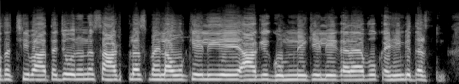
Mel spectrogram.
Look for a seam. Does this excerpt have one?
no; 0 cuts

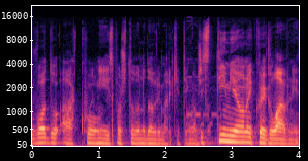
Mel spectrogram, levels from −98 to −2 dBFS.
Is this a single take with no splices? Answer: no; 2 cuts; at 1.0 s, 2.6 s

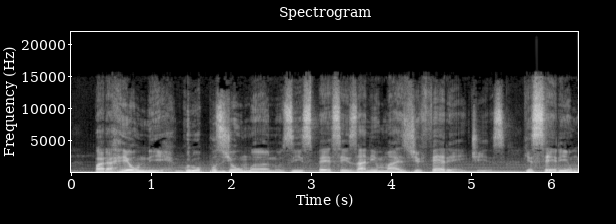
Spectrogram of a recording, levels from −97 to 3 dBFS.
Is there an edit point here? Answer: yes; 1 cut; at 4.0 s

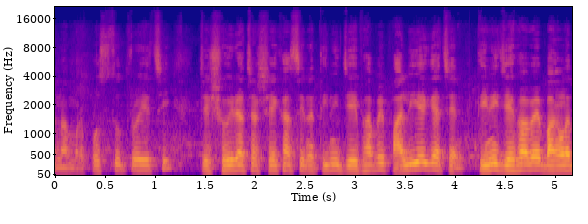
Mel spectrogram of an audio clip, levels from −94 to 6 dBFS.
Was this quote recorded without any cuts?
no; 2 cuts; at 1.3 s, 4.1 s

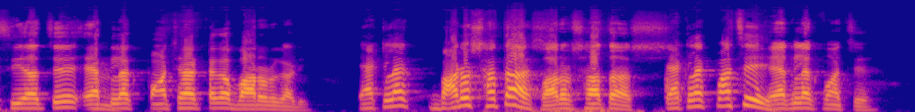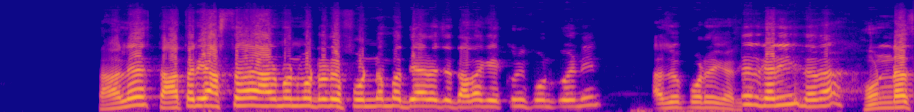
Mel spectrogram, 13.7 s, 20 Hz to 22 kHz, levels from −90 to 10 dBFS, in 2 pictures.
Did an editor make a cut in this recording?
no; 0 cuts

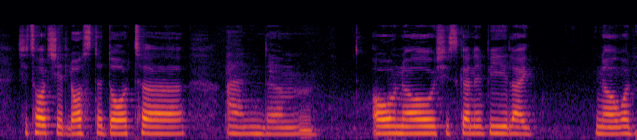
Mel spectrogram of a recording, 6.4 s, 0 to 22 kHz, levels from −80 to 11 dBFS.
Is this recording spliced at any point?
no; 0 cuts

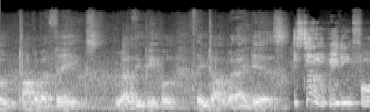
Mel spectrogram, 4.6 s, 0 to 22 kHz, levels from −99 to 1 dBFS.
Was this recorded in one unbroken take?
no; 1 cut; at 3.6 s

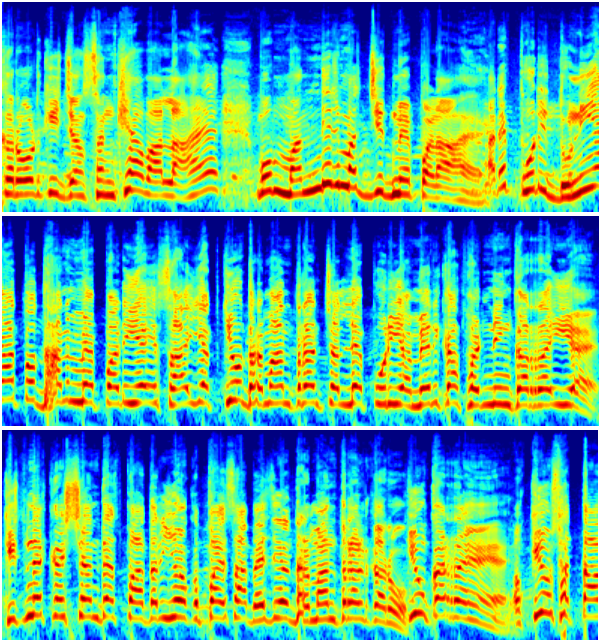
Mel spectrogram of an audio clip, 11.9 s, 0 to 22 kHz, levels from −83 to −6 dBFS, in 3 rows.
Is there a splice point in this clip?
yes; 3 cuts; at 3.2 s, 7.9 s, 10.8 s

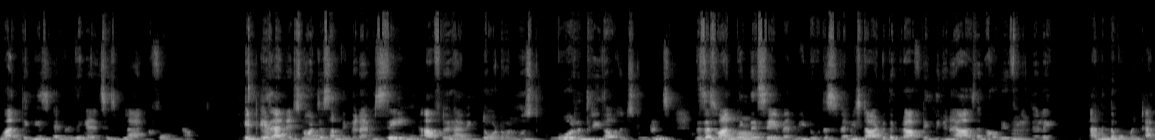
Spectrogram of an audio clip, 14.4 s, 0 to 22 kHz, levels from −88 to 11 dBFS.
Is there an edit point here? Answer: no; 0 cuts

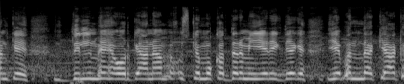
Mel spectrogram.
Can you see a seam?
yes; 1 cut; at 2.3 s

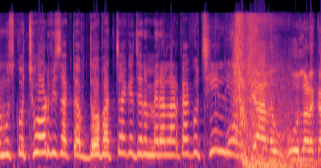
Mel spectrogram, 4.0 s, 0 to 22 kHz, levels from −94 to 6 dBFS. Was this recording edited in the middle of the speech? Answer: yes; 1 cut; at 3.1 s

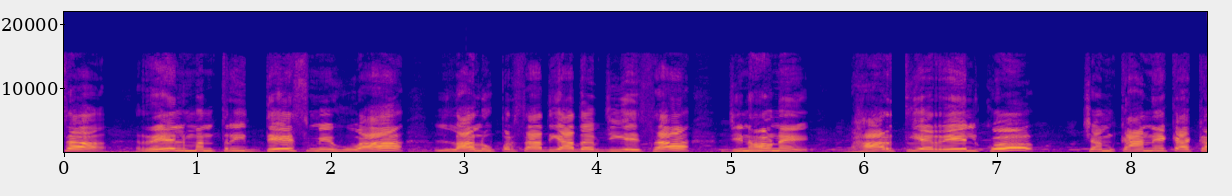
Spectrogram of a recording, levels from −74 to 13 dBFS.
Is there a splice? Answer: no; 0 cuts

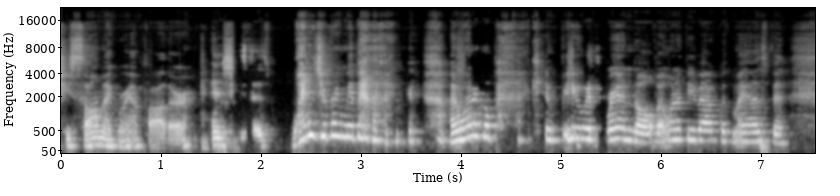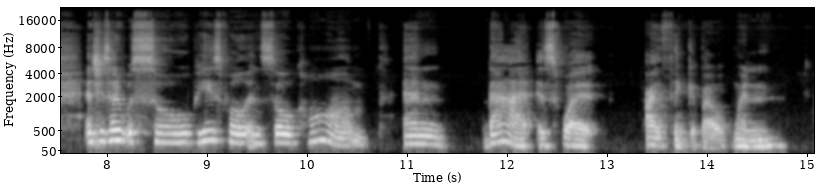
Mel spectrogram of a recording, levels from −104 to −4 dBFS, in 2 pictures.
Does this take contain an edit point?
yes; 1 cut; at 1.3 s

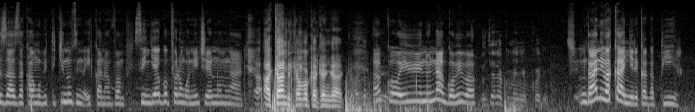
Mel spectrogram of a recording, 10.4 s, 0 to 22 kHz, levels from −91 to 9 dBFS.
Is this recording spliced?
yes; 1 cut; at 3.7 s

